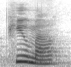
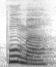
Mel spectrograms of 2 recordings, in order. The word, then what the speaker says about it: Puma: بس هي اصلها الماني، فيفضل انها تنطق زي الامريكان فتنطق بوما بوما بوما.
